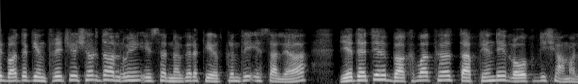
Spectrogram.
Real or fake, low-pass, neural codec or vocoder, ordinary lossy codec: fake; 5.4 kHz; codec, 16 kHz in and 24 kHz out, 0.8 kbps, FocalCodec, streaming, 65536 codes; Opus, 32 kbps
